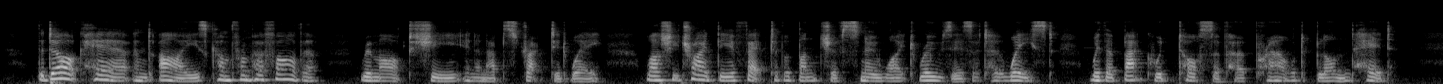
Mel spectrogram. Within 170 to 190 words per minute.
No: average, 160 wpm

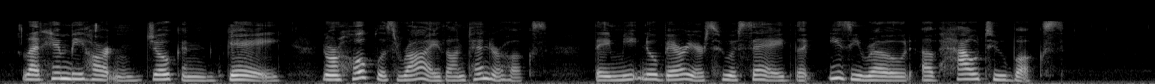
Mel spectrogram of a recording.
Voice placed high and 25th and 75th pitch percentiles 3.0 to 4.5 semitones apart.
Yes: high, 210 Hz; average, 4.0 semitones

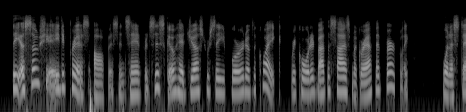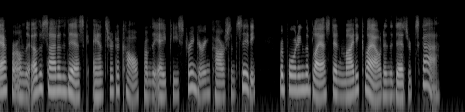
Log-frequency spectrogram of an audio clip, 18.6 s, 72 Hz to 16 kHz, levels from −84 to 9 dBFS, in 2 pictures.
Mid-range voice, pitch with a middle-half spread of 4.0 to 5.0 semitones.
Yes: medium, 180 Hz; average, 4.7 semitones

